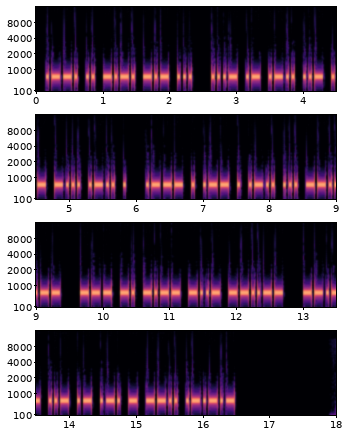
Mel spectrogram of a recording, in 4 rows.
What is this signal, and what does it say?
Morse code, heard as a keyed tone, about 28 wpm, 700 Hz. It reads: PICKS VALUABLE JEWELS, ONYX, QUARTZ.
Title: Pangram Challenge v2 - 28wpm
